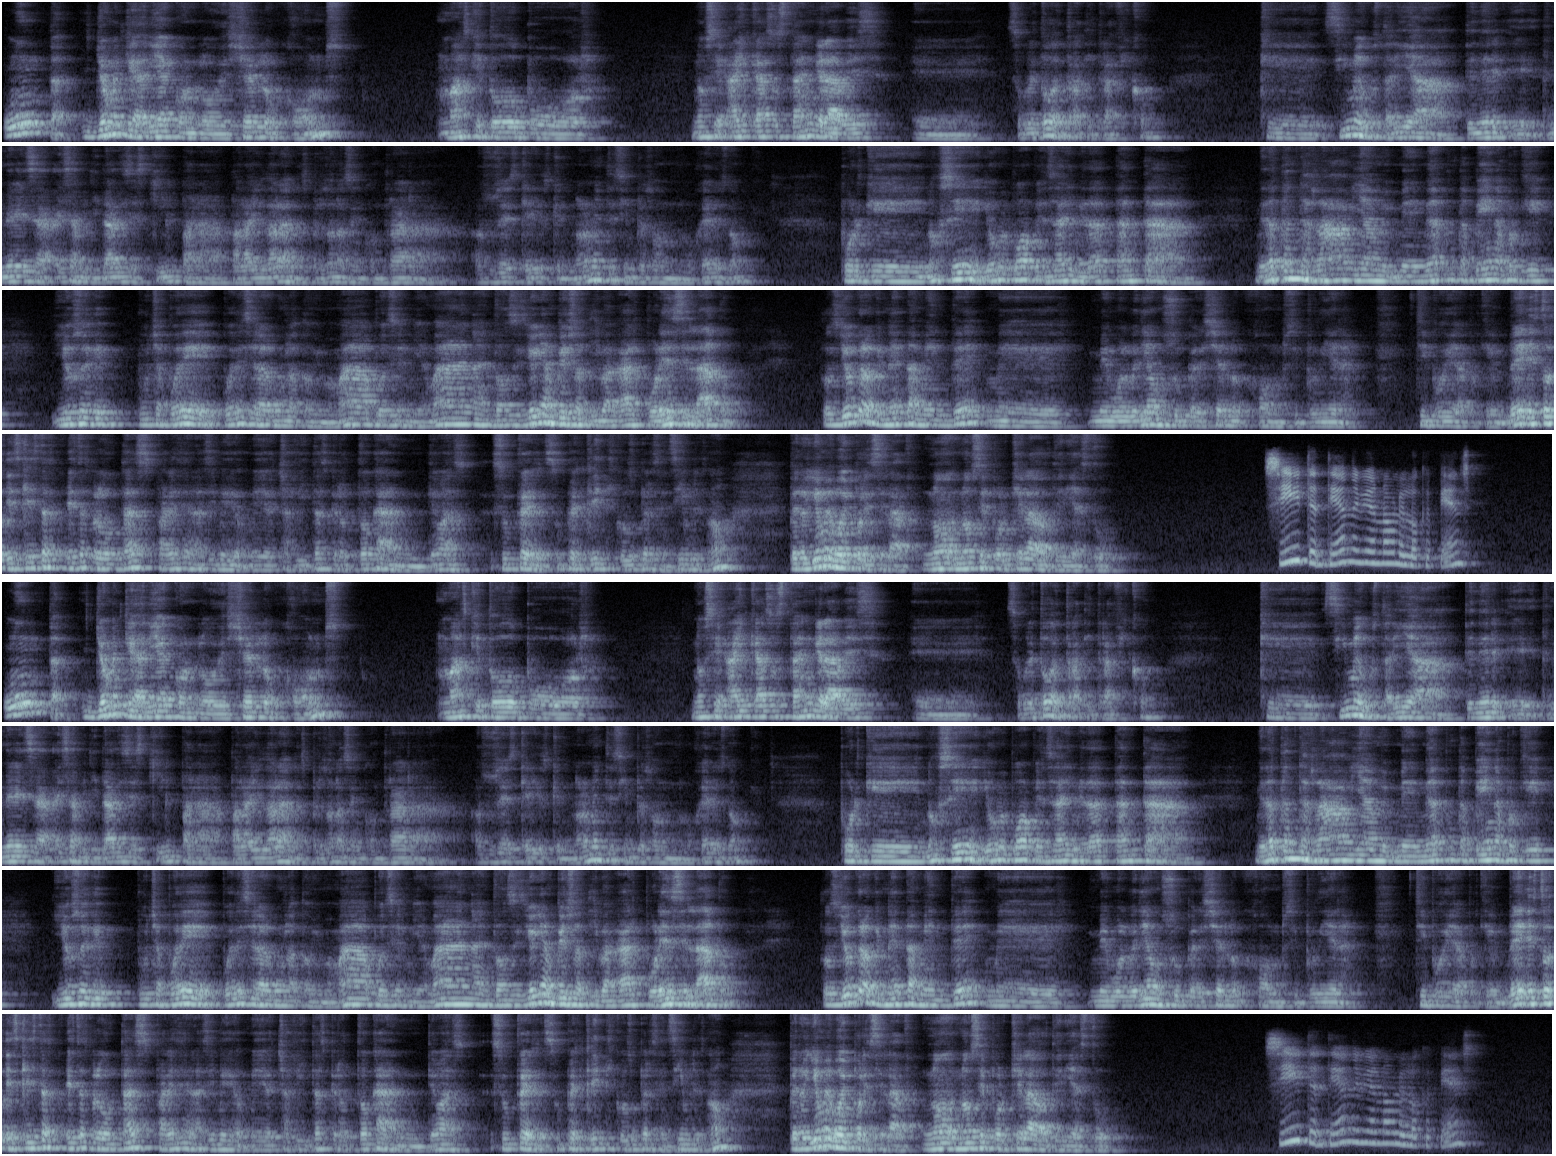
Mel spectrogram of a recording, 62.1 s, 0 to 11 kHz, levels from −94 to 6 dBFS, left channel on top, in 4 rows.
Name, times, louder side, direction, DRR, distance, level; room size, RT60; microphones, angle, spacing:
voice 1, 0.0-3.4 4.4-5.9 6.9-8.8 9.1-9.8 10.1-11.5 12.6-20.0 20.2-22.9 23.9-27.4 28.0-31.0 31.5-32.1 32.4-38.3 39.2-44.5 44.8-44.9 45.2-51.2 51.4-57.6, right 1 dB, 90° right, -2 dB, 4.3 m, -27 dB
voice 2, 59.2-61.2, left 4 dB, 45° left, 10 dB, 0.9 m, -28 dB
7.8 x 7.4 x 6.8 m, 0.65 s
head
